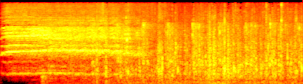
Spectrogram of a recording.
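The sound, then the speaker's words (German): A horse neighs loudly with a long, wavering whinny, followed by a steady rumble of hooves and rolling cart wheels, with no voices present. “In einer Zeit, als die Eisenbahn noch nicht gebaut war, war der Weg zur Leipziger Messe ein äußerst beschwerlicher mit Pferdefuhrwerken.”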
